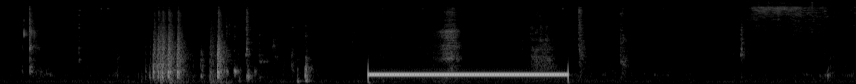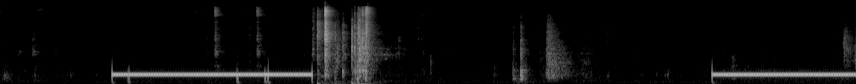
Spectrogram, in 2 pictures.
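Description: A telephone dial tone sounds in three steady, identical bursts of about two seconds each while phone lines are being checked, separated by clicks, handling noises and keyboard-like tapping, with no talking.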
